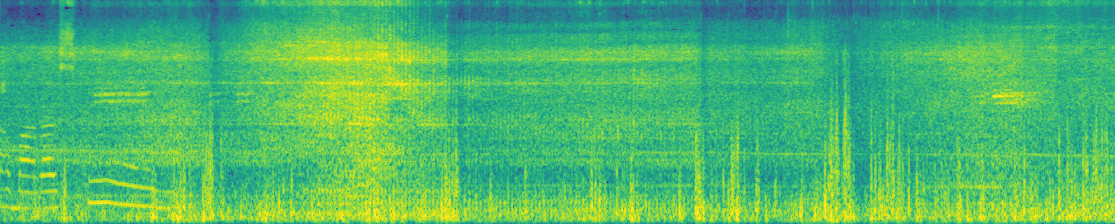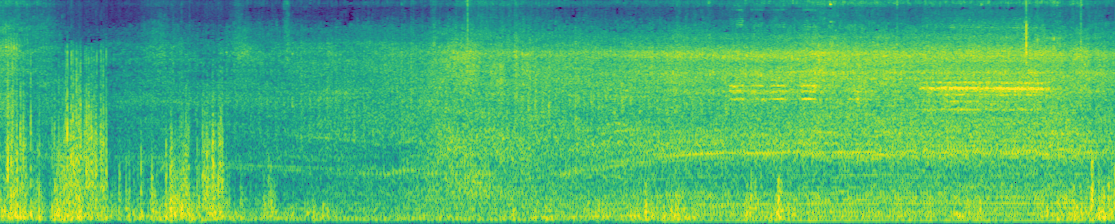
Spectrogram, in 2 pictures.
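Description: A motor vehicle travelling along a road, its engine running under steady road and wind noise, with a few knocks. About two-thirds of the way in, the engine note rises in pitch as it speeds up, then holds.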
